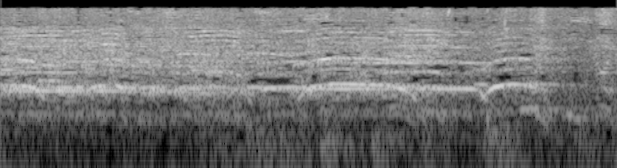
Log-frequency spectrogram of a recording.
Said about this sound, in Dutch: En op de achtergrond hoor je het Marlène publiek al juichen.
